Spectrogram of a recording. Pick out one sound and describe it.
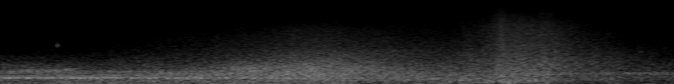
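Rough sea water churns and roars.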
